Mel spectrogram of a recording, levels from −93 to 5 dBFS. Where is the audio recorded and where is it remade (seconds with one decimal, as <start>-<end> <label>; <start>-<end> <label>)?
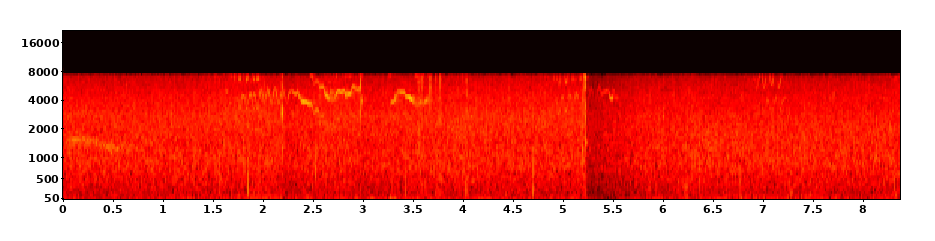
0.0-1.9 remade; 1.9-3.1 recorded; 3.1-6.7 remade; 6.7-7.6 recorded; 7.6-8.4 remade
